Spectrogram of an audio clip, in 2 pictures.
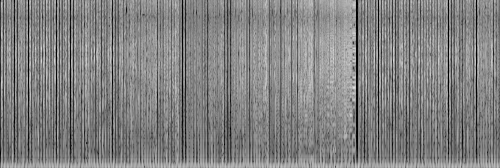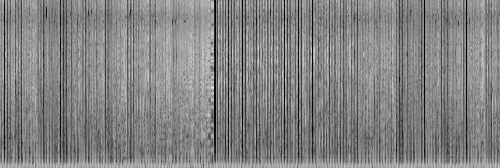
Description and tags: Sound made with glitch machine on iphone get RPN code from iphone/ipod/ipad:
